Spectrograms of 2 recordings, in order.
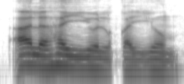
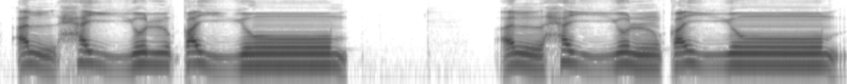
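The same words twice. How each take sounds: First: الحی القیوم with a weak ha and a thin qaf; الحی القیوم read sloppily, the usual mistake; common wrong reading. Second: Slow chant with a heavy qaf in القیوم; correct recitation. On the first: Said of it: "اکثر لوگ کس طرح پڑھتے ہیں". (غلط تلفظ میں الحی القیوم) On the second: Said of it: "اس طرح". (صحیح تجوید سے الحی القیوم) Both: Shown as a demonstration.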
